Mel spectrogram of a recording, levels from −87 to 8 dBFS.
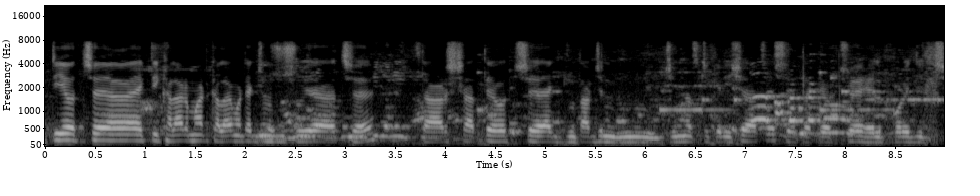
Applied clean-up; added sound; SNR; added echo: none; none; none; none.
